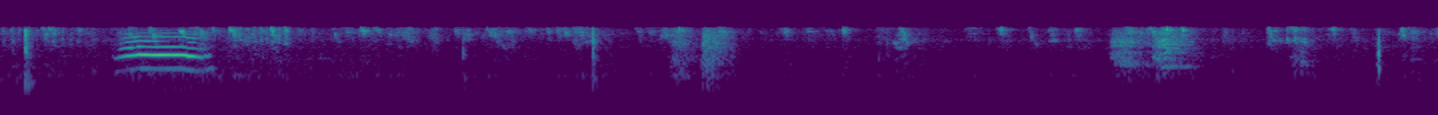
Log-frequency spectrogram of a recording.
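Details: Caged cat asking for help lets out a single loud, drawn-out meow that rises then falls, followed by long stretches of faint rustling and scattered clicks.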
